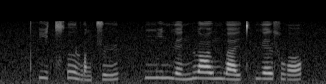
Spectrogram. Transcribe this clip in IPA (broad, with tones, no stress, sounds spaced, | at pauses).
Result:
pʰ i˥˧ t͡sʰ ɤ˥˩ ɻ w ɑ˩ ŋ ʈ͡ʂ ɻ̩˧˥ | m i˥ n̪ ɥ ɛ˧˥ n ɻ ɑ˥ ʊ̯ m w a˧˥ ɪ̯ t̪ʰ ɥ ɛ˥ ʂ w ɔ˧˥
